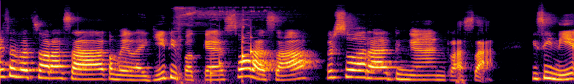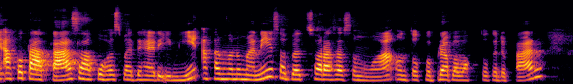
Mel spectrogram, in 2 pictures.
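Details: Adult female speaker; typical speech.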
